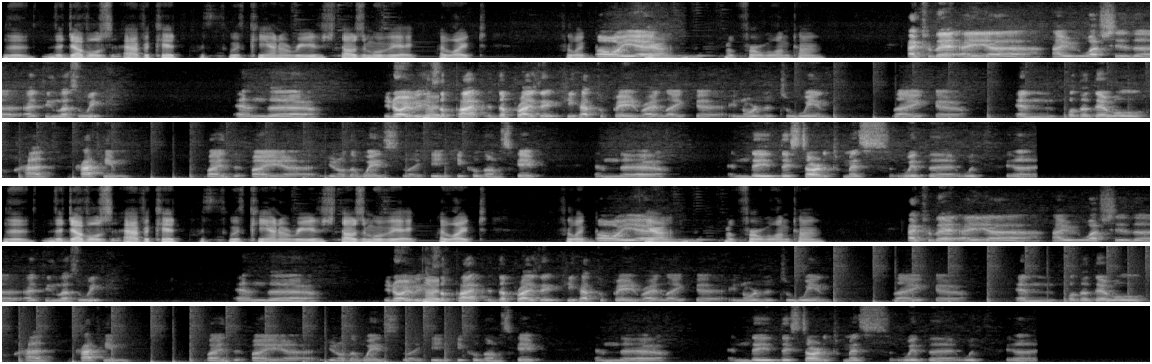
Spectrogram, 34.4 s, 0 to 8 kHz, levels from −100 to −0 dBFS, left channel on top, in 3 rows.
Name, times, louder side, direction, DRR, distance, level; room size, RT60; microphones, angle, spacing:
voice 1, 0.0-4.7 5.6-5.9 6.4-6.7 7.2-8.2 15.7-15.9, right 1 dB, 10° right, 0.4 m, -30 dB
sound 1, 2.9-4.8 6.3-7.9, left 1 dB, 20° left, 3.1 m, -56 dB
voice 2, 5.9-6.6 9.0-12.5 13.8-14.7 15.3-19.8 20.4-21.1 21.6-24.2 25.0-28.4 28.9-29.6 30.2-33.3, left 6 dB, 90° left, 1.3 m, -34 dB
sound 2, 19.4-22.3 22.5-26.5 26.8-27.7, right 3 dB, 35° right, 1.5 m, -52 dB
head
